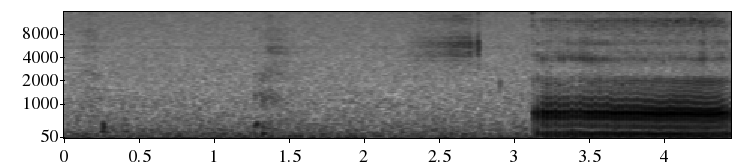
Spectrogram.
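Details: Pet dog asleep indoors; about three seconds of near silence, then a single loud, rattling snore with a droning, humming quality lasting roughly a second and a half.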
